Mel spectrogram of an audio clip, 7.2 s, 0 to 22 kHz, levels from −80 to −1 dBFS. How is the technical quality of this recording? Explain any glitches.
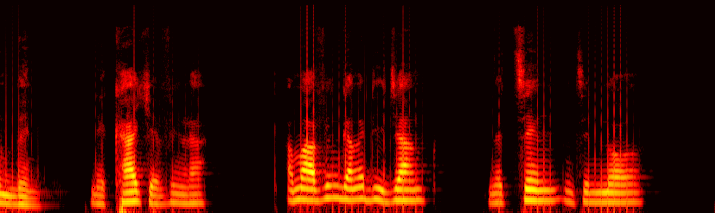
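The recording has a steady ticking fault. From 0.07 to 7.11 s, periodic USB or driver dropouts blank about a millisecond of speech every 64 ms, heard as regular ticks.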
